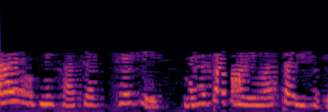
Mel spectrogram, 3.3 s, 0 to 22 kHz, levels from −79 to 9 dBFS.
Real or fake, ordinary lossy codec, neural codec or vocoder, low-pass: real; none; none; 3.6 kHz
